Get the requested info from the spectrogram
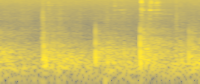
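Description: Running footsteps in long strides on a carpeted floor, about two short footfalls a second.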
